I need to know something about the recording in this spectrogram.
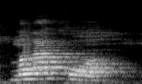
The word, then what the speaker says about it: молоко: O y A en la posición átona se pronuncian como una A muy breve y muy relajada. Por ejemplo, молоко. Solo se pronuncia de una manera plena la última vocal O, que es tónica, y el resto se reducen.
